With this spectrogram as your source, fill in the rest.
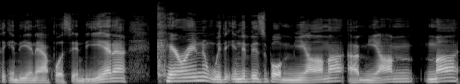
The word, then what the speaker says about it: Miami: Karen with Indivisible Miama. It's not Miami. It's spelled Miami, but it's not pronounced Miami.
